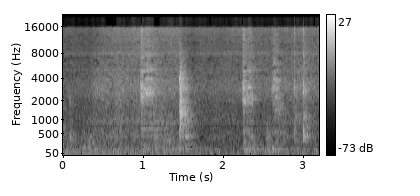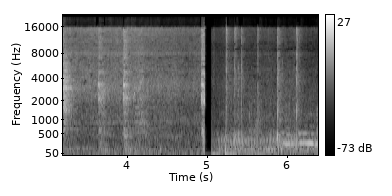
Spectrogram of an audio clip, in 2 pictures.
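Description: Chicken pieces fry in hot oil for fried chicken, giving a steady sizzle and hiss with frequent scraping and clinking of a utensil against the pan, ending in a brief cut and a few sharper taps.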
